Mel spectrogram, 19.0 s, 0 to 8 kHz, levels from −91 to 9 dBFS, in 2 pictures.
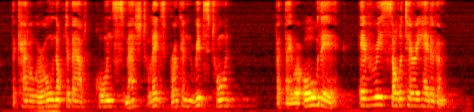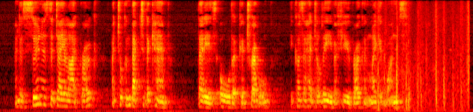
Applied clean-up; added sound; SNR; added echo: none; Run; 9 dB; reverberation time 0.3 s.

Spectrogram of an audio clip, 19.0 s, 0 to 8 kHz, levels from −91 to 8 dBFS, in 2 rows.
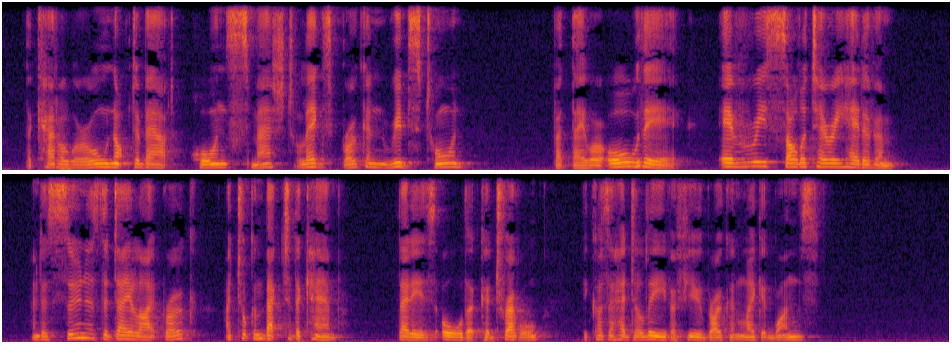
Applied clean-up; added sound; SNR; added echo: none; none; none; none.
